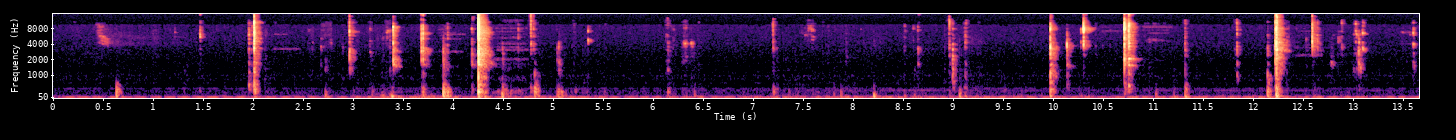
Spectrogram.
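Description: Small plastic parts click and snap as a tool pries them apart.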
